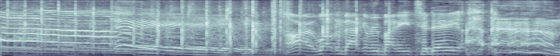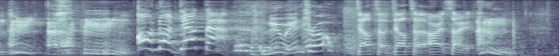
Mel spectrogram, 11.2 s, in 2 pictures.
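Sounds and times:
steady hand claps: 0:00.0 - 0:04.0
speech: 0:02.9 - 0:11.1.

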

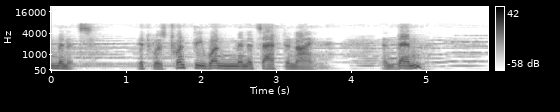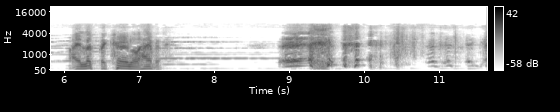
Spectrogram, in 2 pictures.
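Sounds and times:
speech: 0:00.0 - 0:03.8, 0:04.4 - 0:05.1, 0:06.1 - 0:07.4, 0:08.9 - 0:09.6
man clearing his throat: 0:08.9 - 0:10.3
man coughing fit: 0:08.9 - 0:10.4, 0:11.4 - 0:11.6
laughter: 0:09.3 - 0:11.6.

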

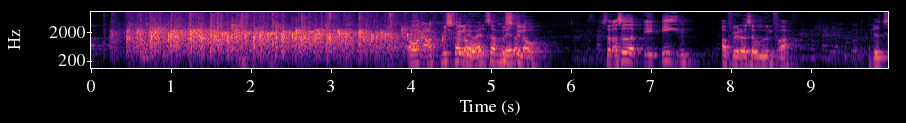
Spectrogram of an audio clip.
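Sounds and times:
audience clapping: 0:00.0 - 0:04.8
speech: 0:04.0 - 0:05.7, 0:06.4 - 0:08.9, 0:09.7 - 0:09.9
laughter: 0:08.8 - 0:09.8.

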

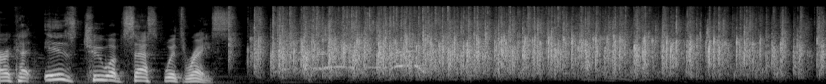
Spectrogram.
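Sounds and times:
speech: 0:00.0 - 0:02.6
crowd applause: 0:02.4 - 0:08.2.

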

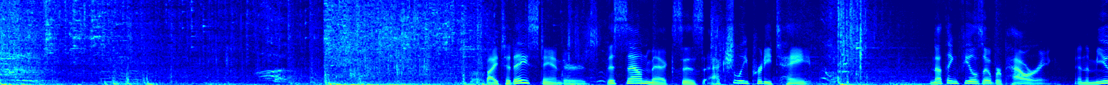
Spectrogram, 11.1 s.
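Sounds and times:
glass shattering as people are thrown through windows in a film fight: 0:00.0 - 0:06.0, 0:08.2 - 0:09.0
speech: 0:04.9 - 0:08.4, 0:09.3 - 0:11.0.

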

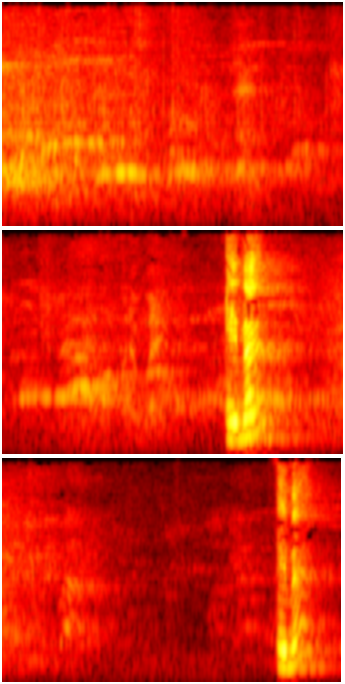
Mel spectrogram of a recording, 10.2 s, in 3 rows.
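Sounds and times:
audience clapping: 0:00.0 - 0:05.0
speech: 0:05.7 - 0:06.2, 0:09.6 - 0:10.0.

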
